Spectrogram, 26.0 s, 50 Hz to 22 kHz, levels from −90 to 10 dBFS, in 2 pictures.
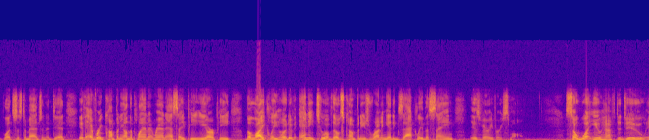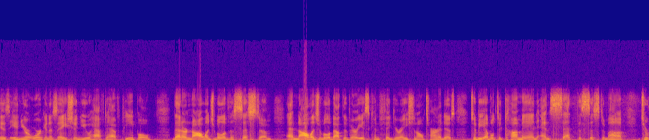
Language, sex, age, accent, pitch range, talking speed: English, male, 50-69, American, 120-145 Hz, 165 wpm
